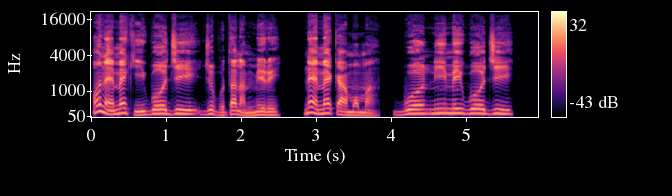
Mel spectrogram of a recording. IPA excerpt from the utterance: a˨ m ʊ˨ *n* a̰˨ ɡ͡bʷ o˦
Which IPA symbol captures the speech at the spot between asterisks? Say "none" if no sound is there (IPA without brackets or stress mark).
m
